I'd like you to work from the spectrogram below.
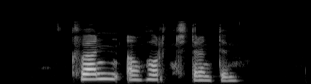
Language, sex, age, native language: Icelandic, female, 40-49, Icelandic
